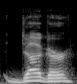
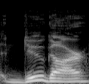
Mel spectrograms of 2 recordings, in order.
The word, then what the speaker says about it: Duggar: the daca today josh duggar that's right rhymes with hugger certainly not pronounced dugar we certainly learned that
